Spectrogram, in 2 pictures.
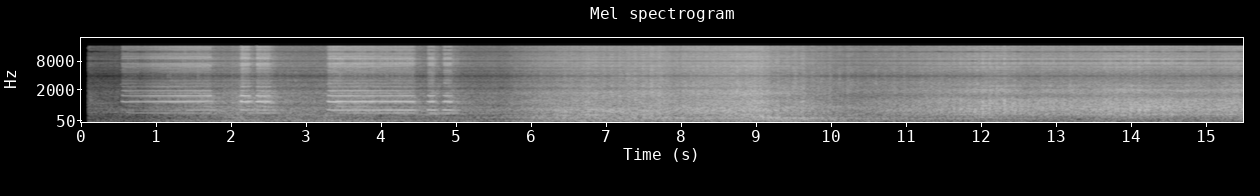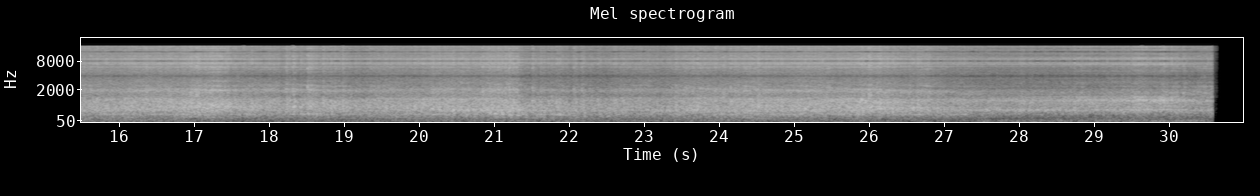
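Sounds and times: diesel locomotive engine passing: 0:00.2 - 0:30.6
train coaches rolling past: 0:00.2 - 0:30.7
locomotive horn blasts: 0:00.5 - 0:05.2.

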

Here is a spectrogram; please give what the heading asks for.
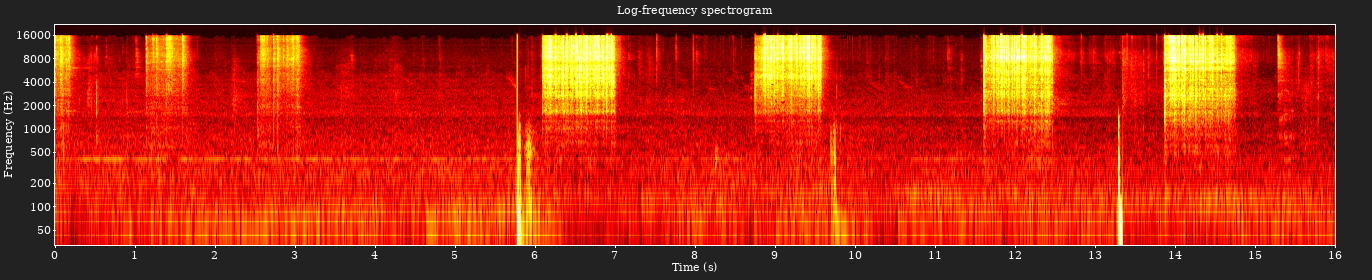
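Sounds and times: welding arc crackling: 0:00.0 - 0:00.3, 0:01.1 - 0:01.8, 0:02.5 - 0:03.2, 0:05.8 - 0:07.1, 0:08.7 - 0:09.9, 0:11.6 - 0:12.6, 0:13.3 - 0:14.9.

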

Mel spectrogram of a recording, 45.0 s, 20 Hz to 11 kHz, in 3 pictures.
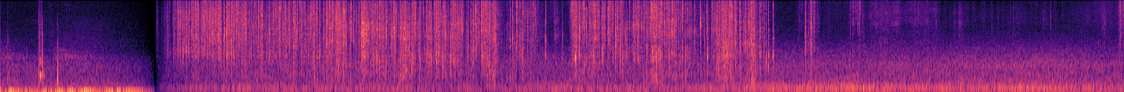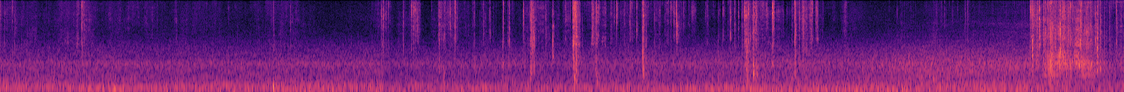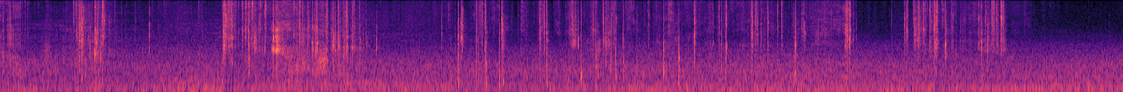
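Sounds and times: tyre crushing crunchy objects: 0:02.1 - 0:11.5, 0:20.0 - 0:26.0, 0:28.6 - 0:43.5.

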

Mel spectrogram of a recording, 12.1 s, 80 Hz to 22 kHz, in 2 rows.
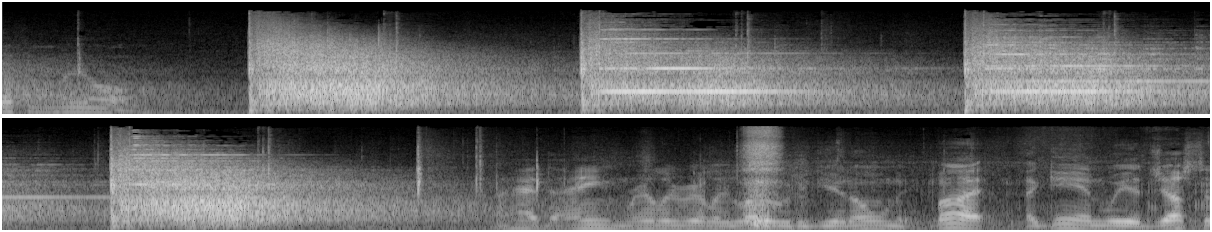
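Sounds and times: revolver gunshots echoing: 0:01.2 - 0:08.4
short metallic ring: 0:05.0 - 0:07.2.

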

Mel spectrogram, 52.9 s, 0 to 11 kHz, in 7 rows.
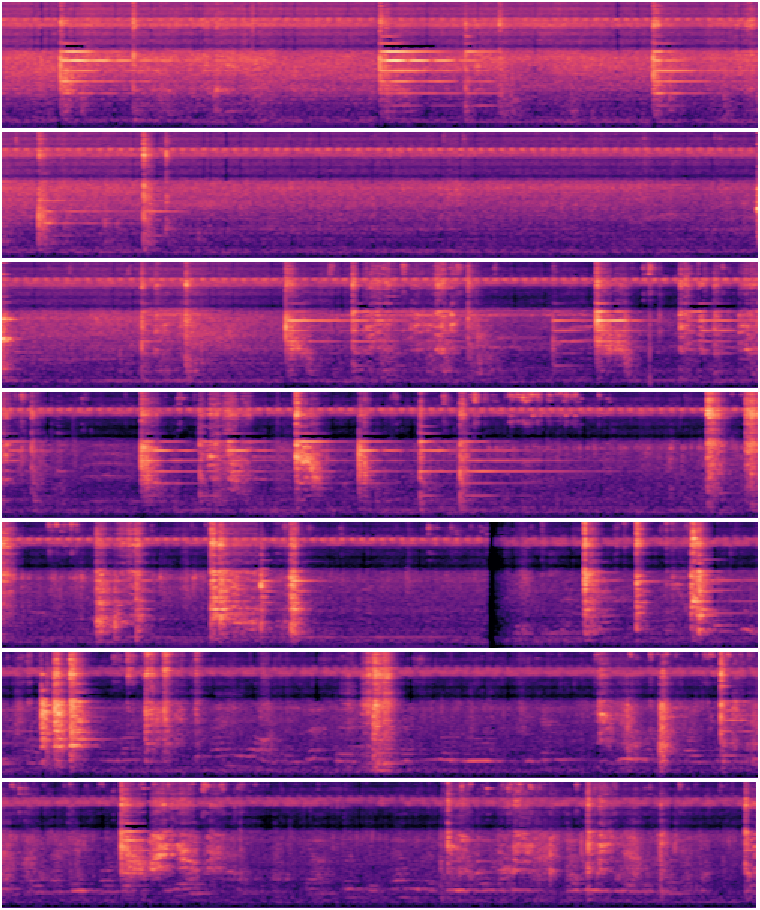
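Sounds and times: frying hiss: 0:00.0 - 0:52.9
metal spatula knocking on pan: 0:00.6 - 0:01.8, 0:03.8 - 0:05.8, 0:06.5 - 0:09.5, 0:15.1 - 0:15.4, 0:17.9 - 0:23.3, 0:24.0 - 0:28.2, 0:36.0 - 0:39.8.

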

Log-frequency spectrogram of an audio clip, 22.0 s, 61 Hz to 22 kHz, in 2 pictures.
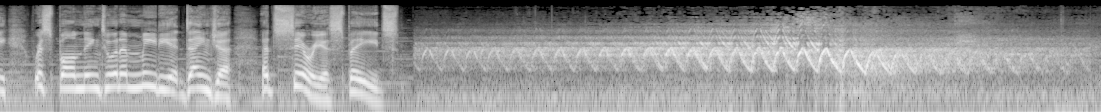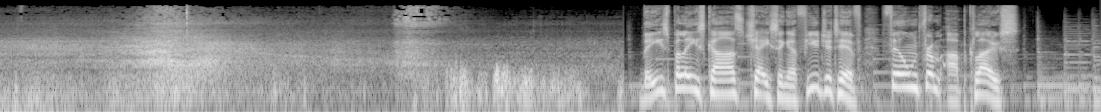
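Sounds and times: police siren yelping: 0:04.2 - 0:11.0
rushing noise: 0:08.2 - 0:17.2.

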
